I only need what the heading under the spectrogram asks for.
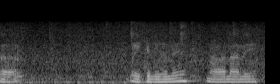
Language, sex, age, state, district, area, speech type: Bodo, male, 60+, Assam, Kokrajhar, urban, spontaneous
